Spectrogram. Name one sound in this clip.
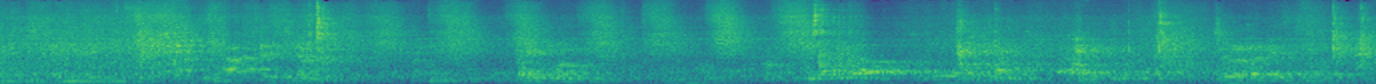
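A man speaks calmly at a moderate distance.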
